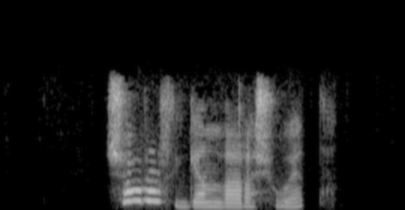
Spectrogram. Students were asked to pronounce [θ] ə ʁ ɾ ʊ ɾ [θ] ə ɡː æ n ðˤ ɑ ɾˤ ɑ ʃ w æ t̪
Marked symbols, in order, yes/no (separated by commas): no, yes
